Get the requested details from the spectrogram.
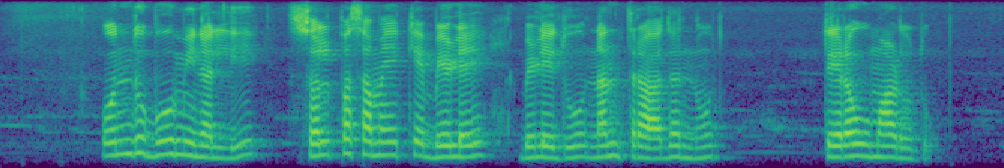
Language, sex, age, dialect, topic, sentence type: Kannada, female, 31-35, Coastal/Dakshin, agriculture, statement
